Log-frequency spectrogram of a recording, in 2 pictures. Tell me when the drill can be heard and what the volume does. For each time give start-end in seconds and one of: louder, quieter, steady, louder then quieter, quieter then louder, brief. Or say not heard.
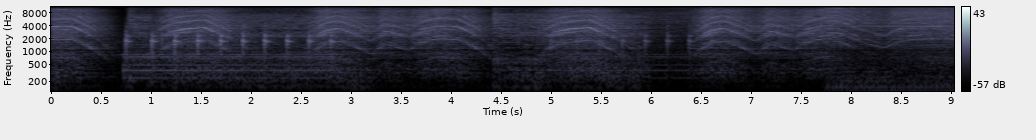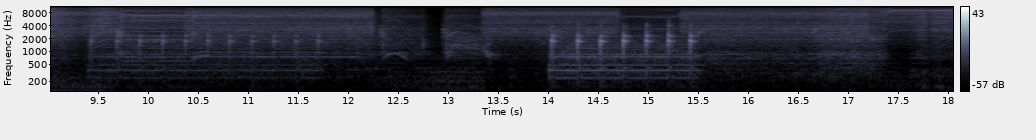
0.0-18.0 quieter.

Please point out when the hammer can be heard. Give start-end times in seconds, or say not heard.
0.7-2.9, 5.0-6.7, 9.3-11.8, 14.0-15.6.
